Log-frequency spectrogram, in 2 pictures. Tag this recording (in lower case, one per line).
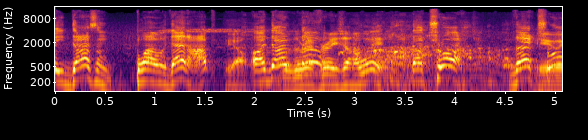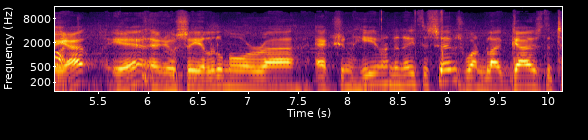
speech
